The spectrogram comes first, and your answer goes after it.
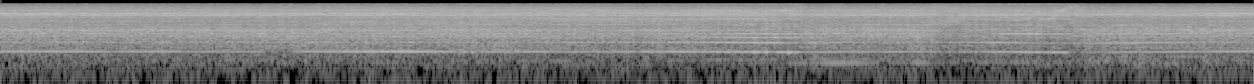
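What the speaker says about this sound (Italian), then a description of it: "adesso andremo a praticare dei fori" A small power drill bores holes into a hen's eggshell while decorating Easter eggs, giving a steady, loud high-pitched whine that runs unbroken for the whole stretch with no talking.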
